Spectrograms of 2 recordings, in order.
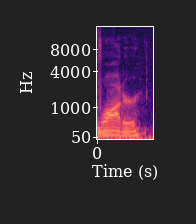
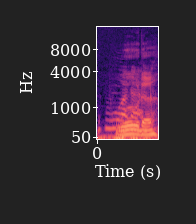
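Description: First: Water is said with a plain T and R. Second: Water is said as 'wuda', dropping the R. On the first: The speaker calls it wrong. "you're saying it wrong" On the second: The speaker calls it right. "There you go. Gotta add the ooh"

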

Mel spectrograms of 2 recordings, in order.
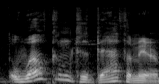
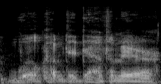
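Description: First: The voice sounds light and feminine. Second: The voice sounds demonic and menacing. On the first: "you got this feminine kind of voice" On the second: "Behind it, it's like"

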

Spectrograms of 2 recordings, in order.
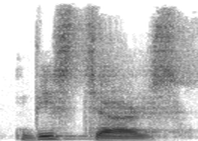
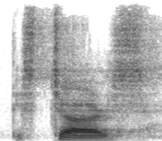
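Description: First: The stress is on the first syllable. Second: The stress is on the second syllable. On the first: It is used as a noun. "Con acento fuerte ... discharge, nombre" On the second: It is used as a verb. "Con acento débil ... discharge, verbo"

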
